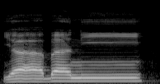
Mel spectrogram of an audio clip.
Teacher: Kalau ada huruf ya ada tanda sukun, sebelum ya sukun ada harokat kasroh, maka huruf yang memiliki harokat kasroh ini dibaca panjang, sehingganya ni dibaca panjang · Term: mad tabi'i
